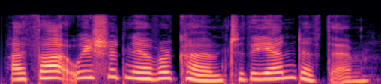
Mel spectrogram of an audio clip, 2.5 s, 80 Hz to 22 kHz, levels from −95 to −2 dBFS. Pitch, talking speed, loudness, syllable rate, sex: 260 Hz, 260 wpm, -16 LUFS, 5.0 syllables/s, female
